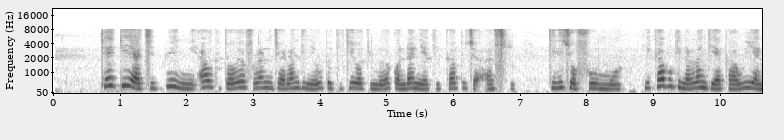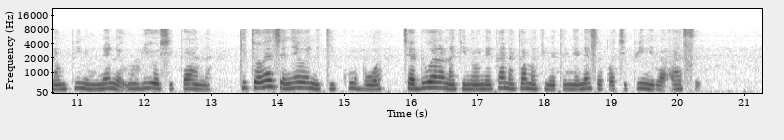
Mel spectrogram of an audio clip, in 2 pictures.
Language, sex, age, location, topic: Swahili, female, 18-24, Kisumu, agriculture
